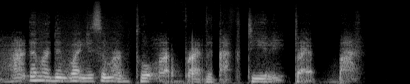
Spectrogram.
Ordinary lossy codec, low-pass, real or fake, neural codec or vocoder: none; none; fake; codec, 44.1 kHz, 0.9 kbps, DAC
